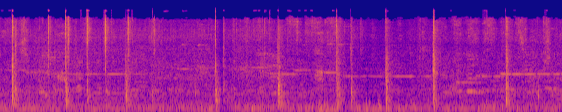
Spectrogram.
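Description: A large curved chopping knife striking and cutting a whole fish against a wooden cutting board: sharp knocks at irregular intervals, roughly one or two a second, over a steady low rumble.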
